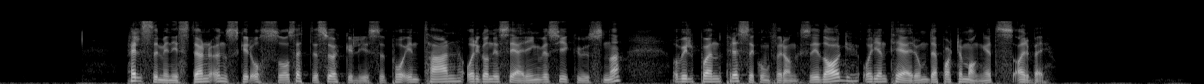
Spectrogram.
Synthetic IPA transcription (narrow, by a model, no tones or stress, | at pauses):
hɛlsəmɪnɪst̪əɳʔœ̰nskəɾɔsɔoːsɛt̪əsøːkəlyːsəpʰoːʔɪnt̪ʰæːɳɔɾɡɑnɪseːɾɪŋʋeːsyːkəhʉːsn̩əʔoːʋɪlpʰoːeːnpʰɾɛsəkʊmfəɾɑŋsəiːd̪ɑːɡɔ̰ɾɪənt̪ʰeːɾəʊmd̪ɛpɑʈəmɑŋət̪sɑ̰ɾbæ̰ɪ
